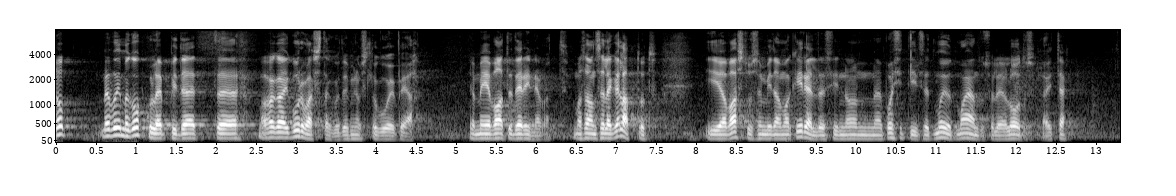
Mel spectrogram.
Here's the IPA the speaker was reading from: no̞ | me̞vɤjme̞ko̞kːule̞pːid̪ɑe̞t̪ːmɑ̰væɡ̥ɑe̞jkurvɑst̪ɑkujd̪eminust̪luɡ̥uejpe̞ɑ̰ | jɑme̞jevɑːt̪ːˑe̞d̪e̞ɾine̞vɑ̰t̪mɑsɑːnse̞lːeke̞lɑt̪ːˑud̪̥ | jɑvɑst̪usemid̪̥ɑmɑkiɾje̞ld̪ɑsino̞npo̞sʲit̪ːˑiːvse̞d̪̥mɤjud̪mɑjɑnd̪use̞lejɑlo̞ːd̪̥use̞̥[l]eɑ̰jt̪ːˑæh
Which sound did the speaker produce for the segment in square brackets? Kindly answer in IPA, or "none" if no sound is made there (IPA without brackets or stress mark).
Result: l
